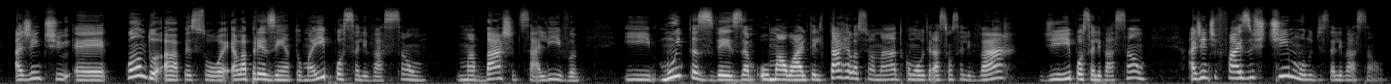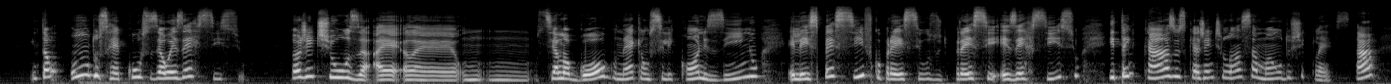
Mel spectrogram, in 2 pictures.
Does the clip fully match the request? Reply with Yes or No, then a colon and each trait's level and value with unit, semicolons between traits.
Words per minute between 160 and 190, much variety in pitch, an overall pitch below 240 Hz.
No: average, 170 wpm; wide, 6.1 semitones; high, 245 Hz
